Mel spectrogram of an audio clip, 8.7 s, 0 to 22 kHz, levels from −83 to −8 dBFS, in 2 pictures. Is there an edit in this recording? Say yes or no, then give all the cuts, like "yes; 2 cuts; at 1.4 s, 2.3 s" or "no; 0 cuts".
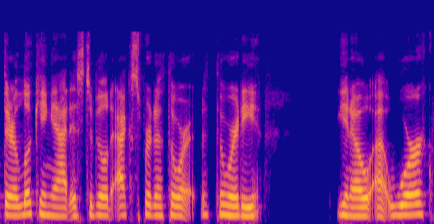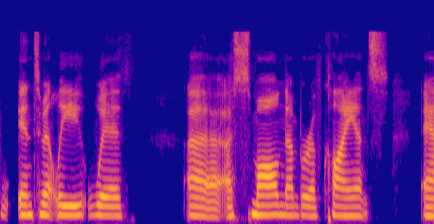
no; 0 cuts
